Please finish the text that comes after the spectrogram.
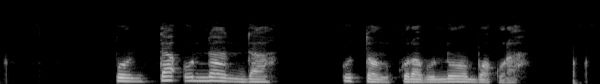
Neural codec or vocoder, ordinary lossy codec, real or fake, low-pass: none; MP3, 64 kbps; real; 7.2 kHz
